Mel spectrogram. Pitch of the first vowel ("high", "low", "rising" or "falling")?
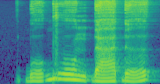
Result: rising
